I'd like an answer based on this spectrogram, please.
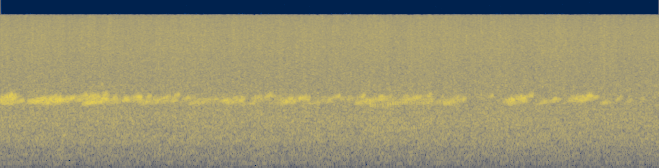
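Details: Frog chorus at a forest river, with rapid, high-pitched trilling croaks running almost continuously in a wavering band with brief pauses, over a constant wash of flowing water.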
